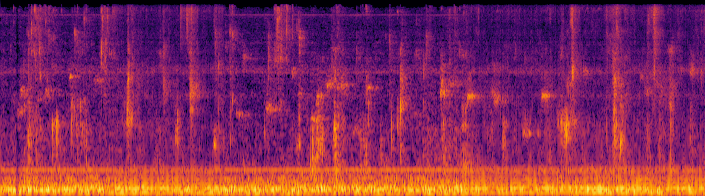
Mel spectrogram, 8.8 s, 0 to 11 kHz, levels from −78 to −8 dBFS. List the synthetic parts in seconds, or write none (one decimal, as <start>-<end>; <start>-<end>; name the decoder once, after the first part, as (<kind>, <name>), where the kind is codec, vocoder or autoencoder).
1.4-2.8 (vocoder, WaveNeXt); 5.8-8.8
